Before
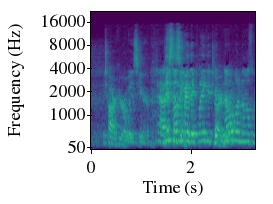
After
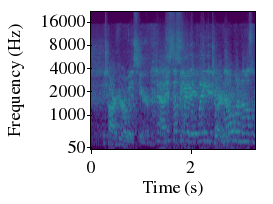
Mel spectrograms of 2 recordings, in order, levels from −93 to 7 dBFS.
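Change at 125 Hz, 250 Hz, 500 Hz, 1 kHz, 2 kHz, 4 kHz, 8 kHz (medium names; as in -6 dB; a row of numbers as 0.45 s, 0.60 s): under -25 dB, -30.5 dB, -25.5 dB, -15.5 dB, -11.5 dB, -7.0 dB, -9.0 dB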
